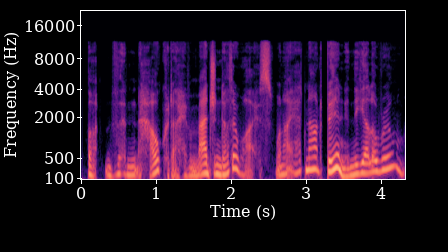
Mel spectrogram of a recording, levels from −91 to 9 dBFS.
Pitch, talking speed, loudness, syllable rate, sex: 190 Hz, 235 wpm, -19 LUFS, 5.9 syllables/s, female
